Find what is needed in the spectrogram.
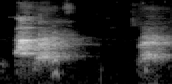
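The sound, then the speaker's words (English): Three dogs barking: a loud, drawn-out bark followed by a shorter one after a brief pause, with no talking over them. “I got three dogs barking in the background.”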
